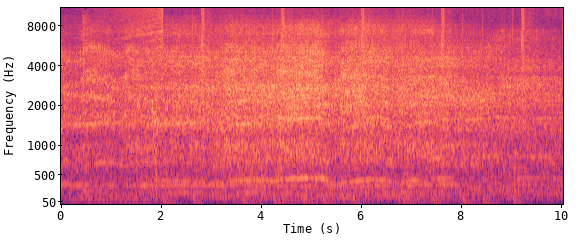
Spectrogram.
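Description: Farm tractor engines running under heavy load in deep mud, the engine note rising and dipping around the middle as a tractor works through the flooded field.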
